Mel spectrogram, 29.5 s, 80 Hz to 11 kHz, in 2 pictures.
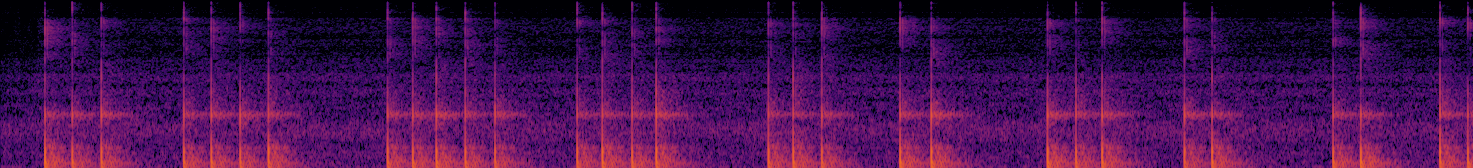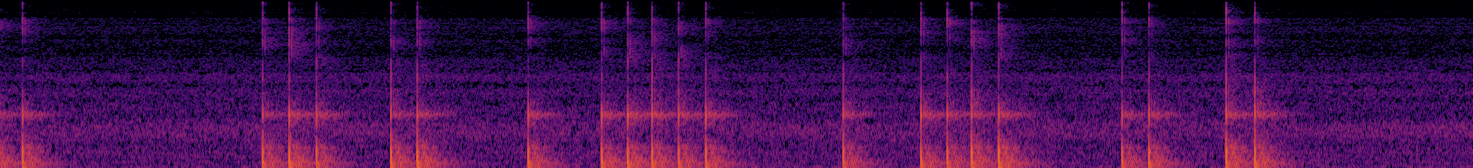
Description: Tap code, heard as taps on a table, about 4 knocks a second, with room echo. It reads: OYMMH MEDG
